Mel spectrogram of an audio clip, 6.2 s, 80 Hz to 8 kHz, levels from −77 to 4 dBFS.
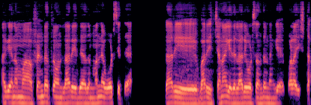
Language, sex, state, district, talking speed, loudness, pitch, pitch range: Kannada, male, Karnataka, Shimoga, 190 wpm, -15 LUFS, 115 Hz, 110-120 Hz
